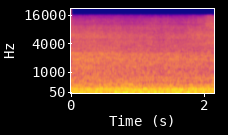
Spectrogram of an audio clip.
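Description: Steady road and engine noise heard inside a car's cabin while it drives at highway speed, with a constant low hum running under the tyre noise.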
